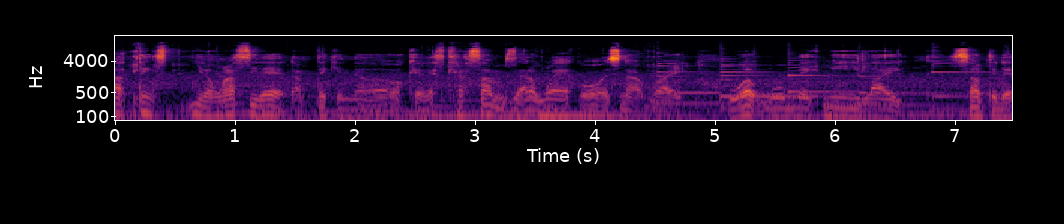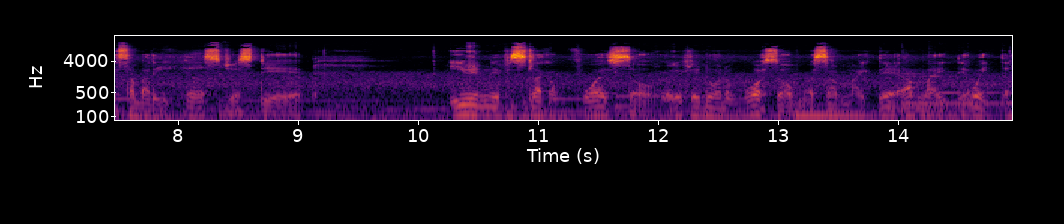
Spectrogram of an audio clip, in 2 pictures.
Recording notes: In the episode we're coming live from under a night sky.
